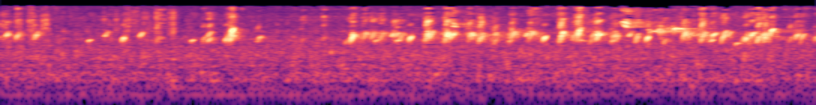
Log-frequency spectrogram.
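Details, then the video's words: European goldfinch song meant to spur goldfinches into singing: scattered high chirps build into a dense, rapid run of bright, tinkling twitters and liquid trills over the second half. "بتبتة ماهرة في تحفيز الحسون على التغريد"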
